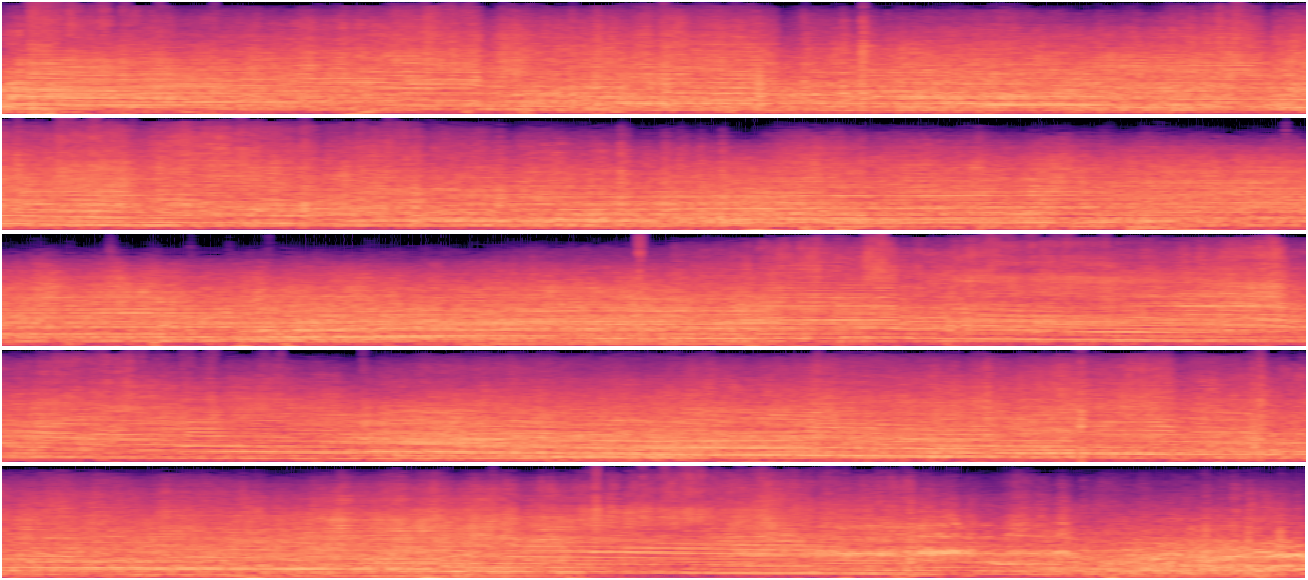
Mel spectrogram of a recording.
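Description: Several four-cylinder dash-series race cars running at speed on a paved oval. Their engines rise and fall in pitch without pause as they pass and accelerate off the turns.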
